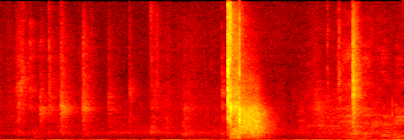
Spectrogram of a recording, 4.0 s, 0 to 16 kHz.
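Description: A Prime Inline 1 compound bow being shot: the string releases with one sharp snap about two seconds in, followed by a short ring that dies away within half a second.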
